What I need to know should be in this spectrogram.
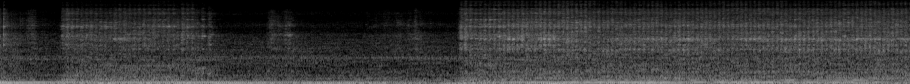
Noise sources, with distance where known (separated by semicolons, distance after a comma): jackhammer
